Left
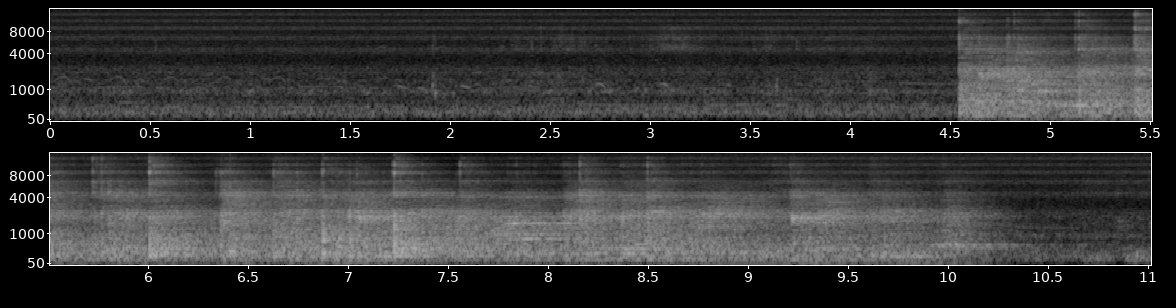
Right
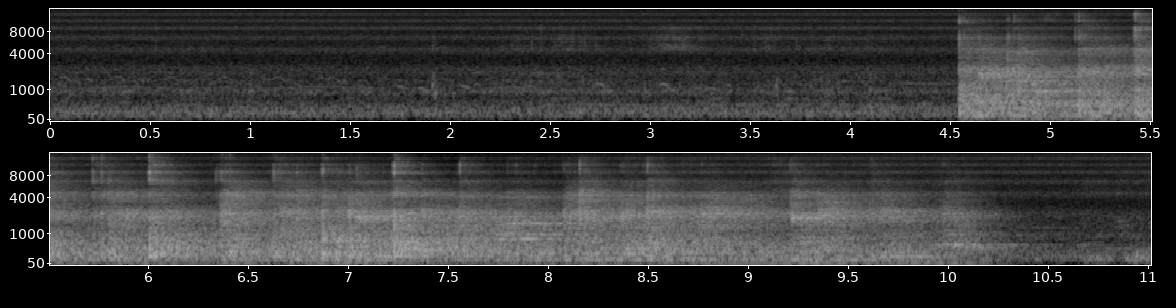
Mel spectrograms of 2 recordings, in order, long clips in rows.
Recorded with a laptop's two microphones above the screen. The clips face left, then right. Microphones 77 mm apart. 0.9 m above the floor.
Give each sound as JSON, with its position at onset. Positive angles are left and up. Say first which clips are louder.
{"t": 4.5, "sound": "running footsteps", "louder": "even", "side_deg": 0, "distance_m": 2.0}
